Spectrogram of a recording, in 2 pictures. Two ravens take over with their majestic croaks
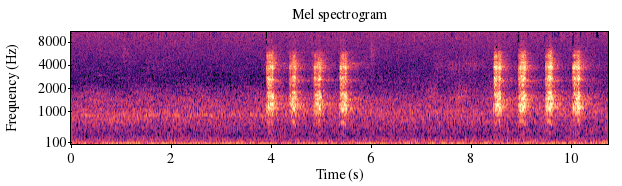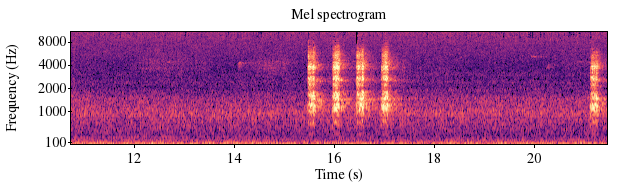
3.9 5.8, 7.7 10.5, 15.4 17.4, 21.1 21.4

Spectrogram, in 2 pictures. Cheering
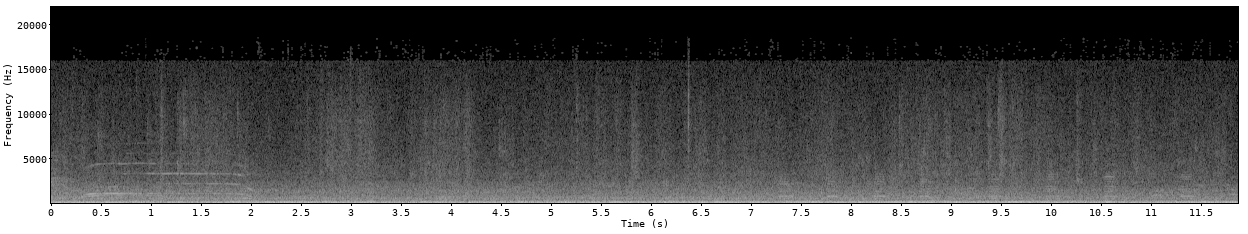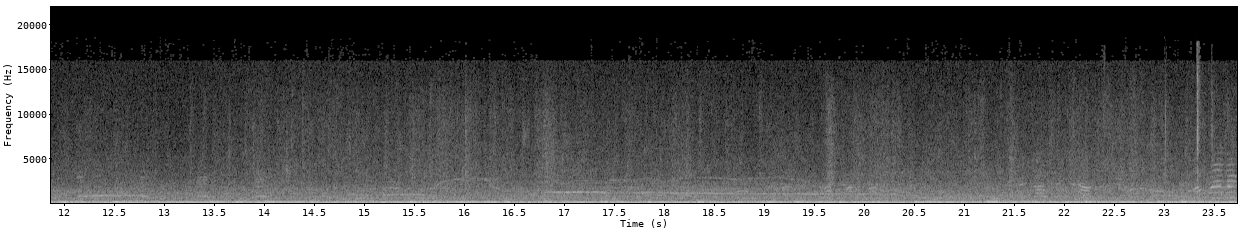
0.0 2.2, 12.2 12.8, 14.9 20.6

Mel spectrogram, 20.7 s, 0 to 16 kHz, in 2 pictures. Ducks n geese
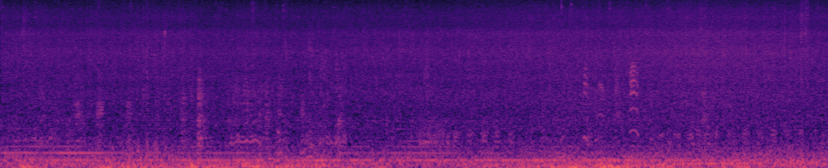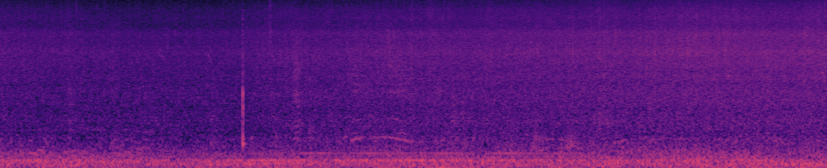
5.2 9.3

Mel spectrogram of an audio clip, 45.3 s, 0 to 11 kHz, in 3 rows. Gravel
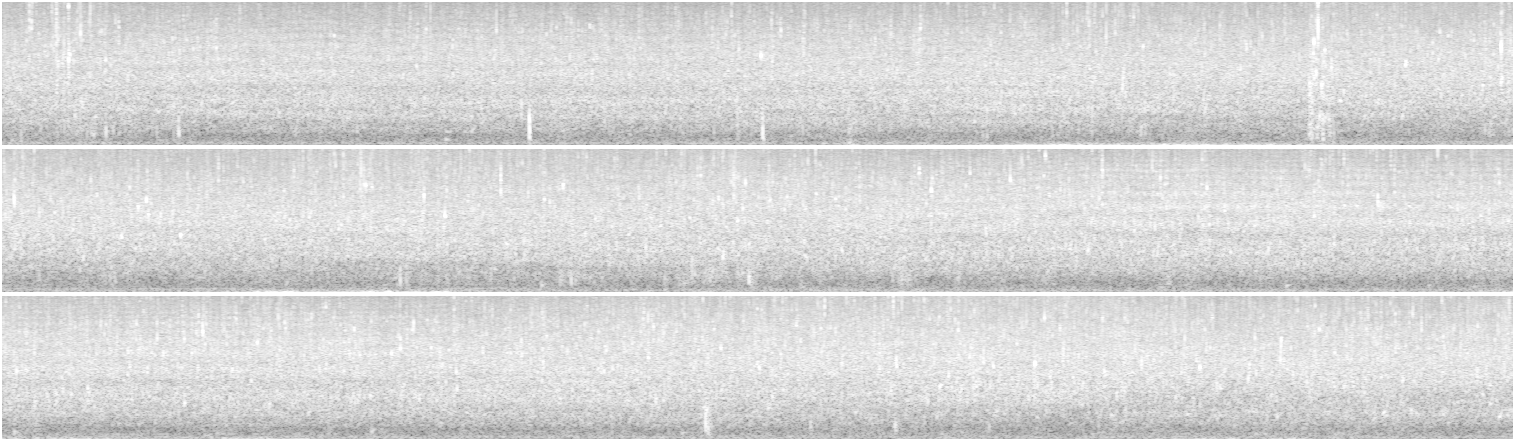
36.6 42.2

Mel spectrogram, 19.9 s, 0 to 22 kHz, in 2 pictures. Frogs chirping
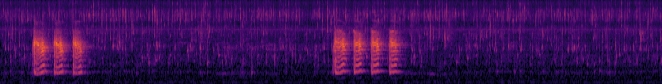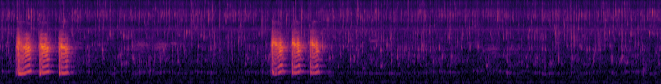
10.2 11.0, 14.0 14.8

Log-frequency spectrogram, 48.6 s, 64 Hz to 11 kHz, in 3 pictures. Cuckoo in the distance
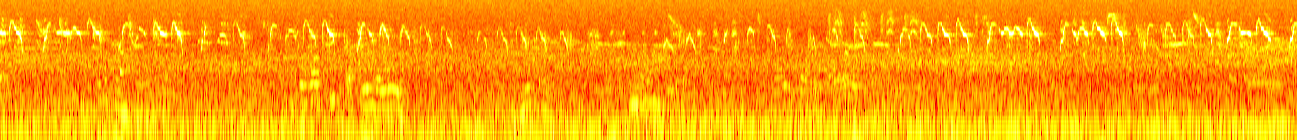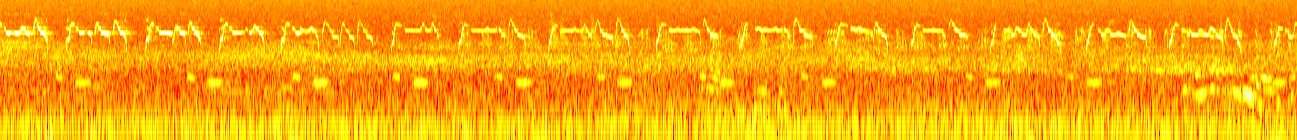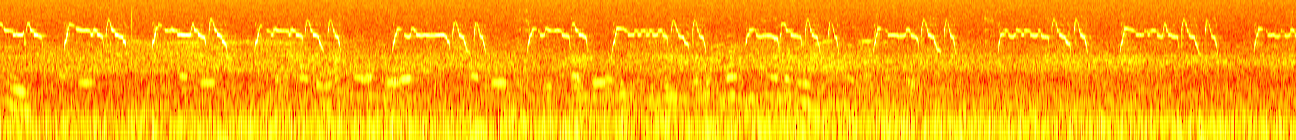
28.1 44.4

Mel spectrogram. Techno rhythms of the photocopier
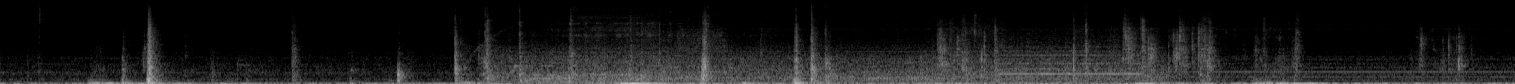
4.6 15.1

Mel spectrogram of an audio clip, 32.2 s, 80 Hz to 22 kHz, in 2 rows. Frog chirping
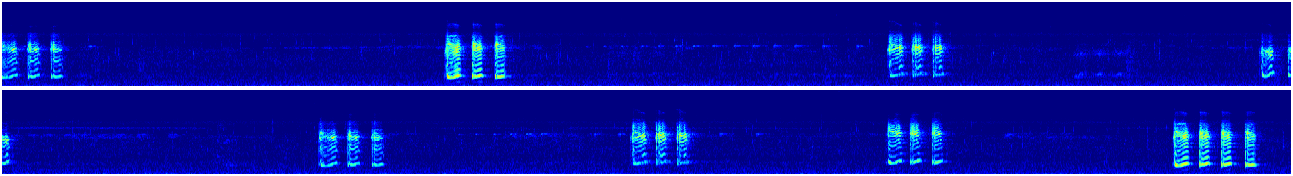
0.0 1.2, 5.2 6.8, 7.5 12.0, 15.6 18.5, 20.0 21.2, 21.8 25.9, 26.7 28.0, 30.7 32.0

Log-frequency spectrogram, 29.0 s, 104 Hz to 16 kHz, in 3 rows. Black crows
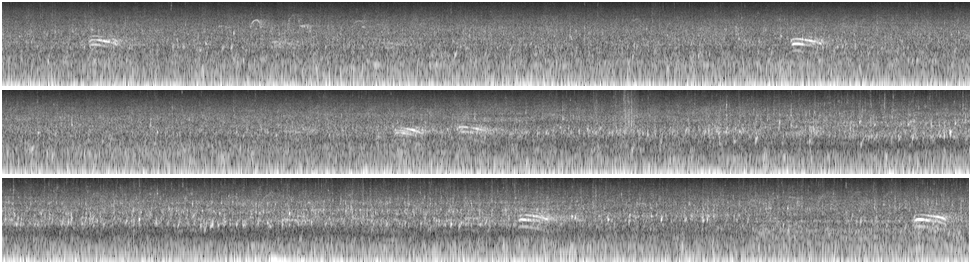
0.9 1.2, 7.9 8.3, 13.6 14.7, 24.5 25.0, 28.4 29.0

